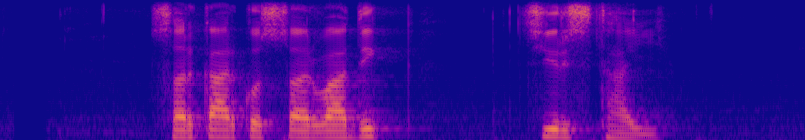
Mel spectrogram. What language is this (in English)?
Nepali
